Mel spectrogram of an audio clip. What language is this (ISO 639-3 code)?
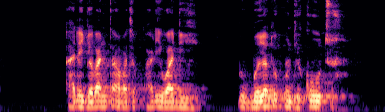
yor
